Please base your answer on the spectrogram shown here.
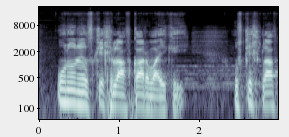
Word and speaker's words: کارروائی: انہوں نے اس کے خلاف کارروائی کی۔ اس کے خلاف کارروائی نہیں ہونی چاہیے، کارروائی بھی اتنی تاخیر اچھی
